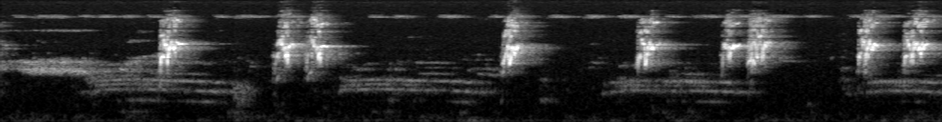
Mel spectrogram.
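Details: Starling singing in spaced, scratchy bursts: a soft descending warble opens, then sharp harsh chirps come singly and in quick pairs at irregular intervals with quiet gaps between.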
